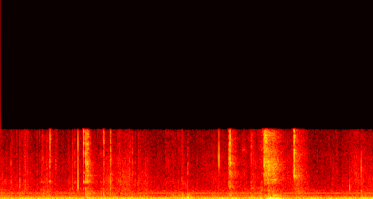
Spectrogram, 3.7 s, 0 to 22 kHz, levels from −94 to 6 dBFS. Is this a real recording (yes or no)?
yes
